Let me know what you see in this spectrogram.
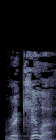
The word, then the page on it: rachilla: British English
